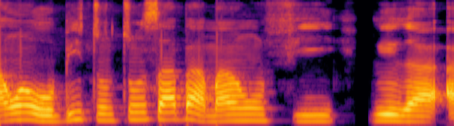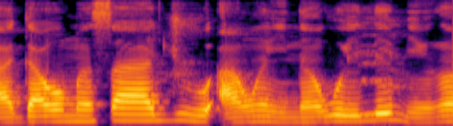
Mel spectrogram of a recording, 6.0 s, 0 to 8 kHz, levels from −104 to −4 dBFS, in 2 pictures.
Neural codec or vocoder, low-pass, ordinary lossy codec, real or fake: none; none; none; real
